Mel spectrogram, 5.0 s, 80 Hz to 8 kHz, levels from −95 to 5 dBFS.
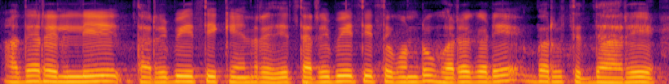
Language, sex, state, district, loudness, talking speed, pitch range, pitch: Kannada, female, Karnataka, Koppal, -14 LUFS, 95 wpm, 170-185 Hz, 175 Hz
